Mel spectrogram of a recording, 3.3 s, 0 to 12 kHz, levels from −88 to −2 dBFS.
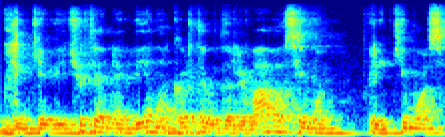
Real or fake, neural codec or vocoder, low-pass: real; none; 10.8 kHz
